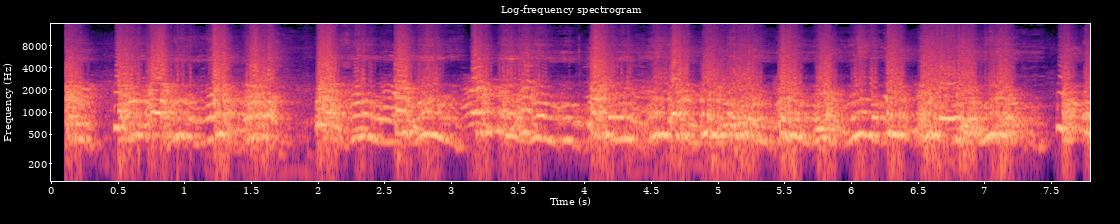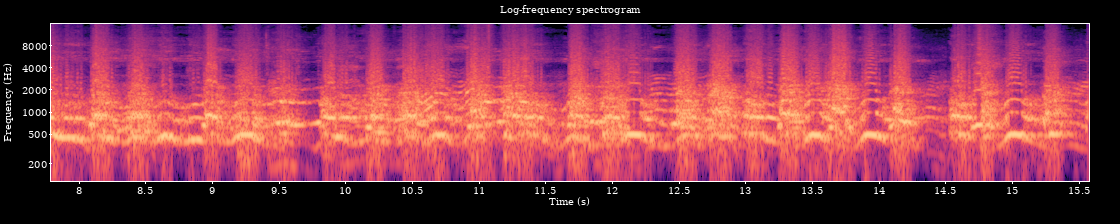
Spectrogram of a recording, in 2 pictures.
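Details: Several German Shorthaired Pointers howling together indoors, long wavering harmonic howls overlapping continuously with yips and barks mixed in, loud and sustained with only brief pauses.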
